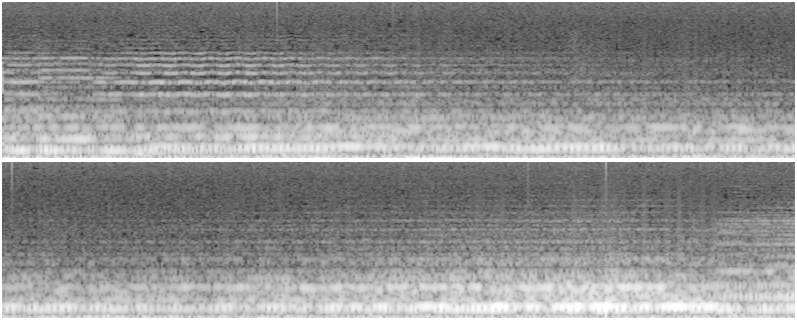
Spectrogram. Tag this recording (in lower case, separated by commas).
orchestra, fiddle, music, musical instrument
